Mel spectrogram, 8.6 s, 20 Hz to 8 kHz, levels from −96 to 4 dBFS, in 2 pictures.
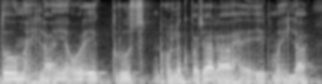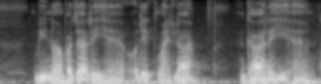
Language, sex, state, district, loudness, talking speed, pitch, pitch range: Hindi, male, Jharkhand, Ranchi, -14 LUFS, 145 wpm, 105 Hz, 105-110 Hz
